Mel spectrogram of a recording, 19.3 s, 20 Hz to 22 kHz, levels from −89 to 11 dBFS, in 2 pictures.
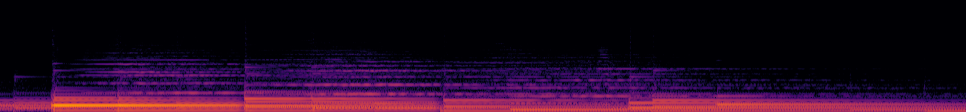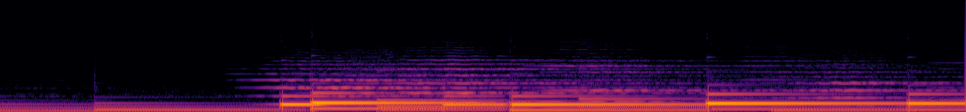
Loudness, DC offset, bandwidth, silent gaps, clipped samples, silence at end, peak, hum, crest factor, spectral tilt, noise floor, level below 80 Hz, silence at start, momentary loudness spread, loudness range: -20 LUFS; under 0.1%; 2.6 kHz; none; under 0.1%; 0 s; -4 dBFS; none; 18 dB; -13.5 dB/octave; -41 dBFS; -44 dBFS; 0 s; 23 LU; 20 LU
